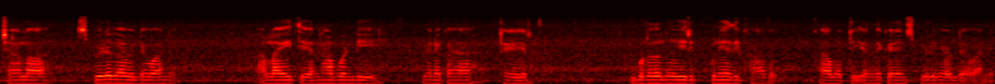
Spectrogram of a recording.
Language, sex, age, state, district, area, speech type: Telugu, male, 18-30, Andhra Pradesh, Kurnool, rural, spontaneous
